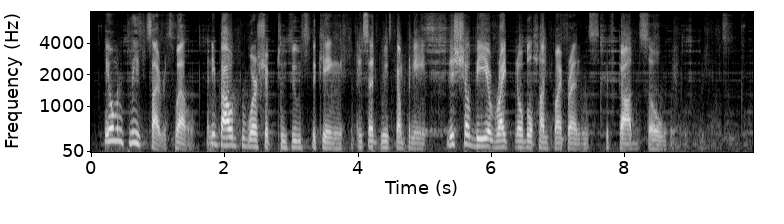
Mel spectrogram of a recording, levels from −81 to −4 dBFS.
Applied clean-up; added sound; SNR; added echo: neural separator model SepFormer DNS4.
